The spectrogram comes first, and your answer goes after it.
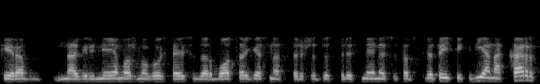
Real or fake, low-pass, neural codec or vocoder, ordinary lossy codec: real; 3.6 kHz; none; AAC, 32 kbps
